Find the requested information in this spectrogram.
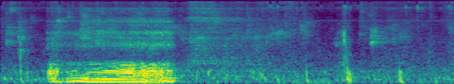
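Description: A single loud, growly, vibrating snore lasting about a second, then quieter snuffling breaths; dog snoring.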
